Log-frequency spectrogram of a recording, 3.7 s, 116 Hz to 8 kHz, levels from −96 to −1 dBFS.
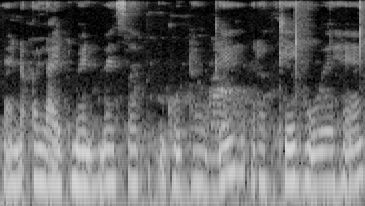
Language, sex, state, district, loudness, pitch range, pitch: Hindi, female, Gujarat, Gandhinagar, -25 LUFS, 180-190 Hz, 185 Hz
